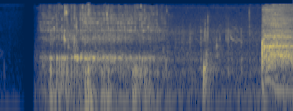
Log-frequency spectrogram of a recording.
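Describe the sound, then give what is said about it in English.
A drawn-out slurping first sip of hot morning coffee, then a brief pause, a small wet click, and a loud, breathy exhale of satisfaction. “That's not just the sound of that first sip of Morning Joe.”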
